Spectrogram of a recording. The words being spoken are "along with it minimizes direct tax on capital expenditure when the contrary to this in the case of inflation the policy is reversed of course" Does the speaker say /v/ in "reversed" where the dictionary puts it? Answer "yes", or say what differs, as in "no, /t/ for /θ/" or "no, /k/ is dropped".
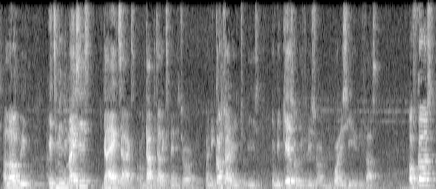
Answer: no, /f/ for /v/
